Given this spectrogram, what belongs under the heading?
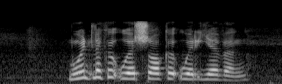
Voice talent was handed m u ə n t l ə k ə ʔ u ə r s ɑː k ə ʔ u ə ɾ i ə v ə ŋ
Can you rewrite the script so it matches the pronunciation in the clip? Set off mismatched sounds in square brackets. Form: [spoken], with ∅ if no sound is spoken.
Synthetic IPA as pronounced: m u ə n t l ə k ə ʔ u ə r s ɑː k ə ʔ u ə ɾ i ə v ə ŋ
